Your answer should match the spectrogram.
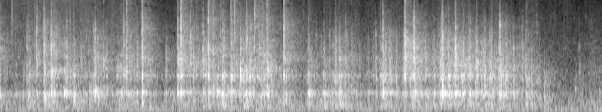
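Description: Paper cake-mix pouch crinkling and rustling as it is shaken and tapped empty, with dry sponge mix pouring into a glass mixing bowl: a run of irregular small crackles and clicks.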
